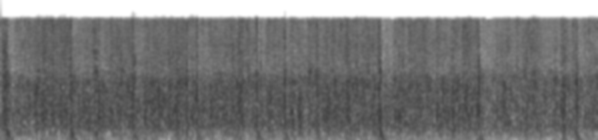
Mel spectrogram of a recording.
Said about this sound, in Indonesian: Untuk itu kita tepuk tangan dulu.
